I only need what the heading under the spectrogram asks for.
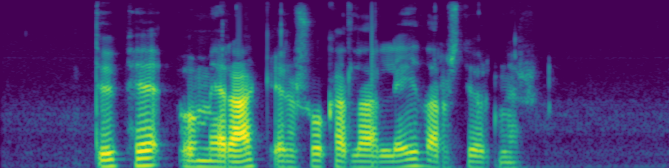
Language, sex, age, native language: Icelandic, male, 30-39, Icelandic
